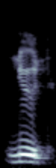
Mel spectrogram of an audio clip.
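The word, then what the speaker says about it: νῦν: always stay the same like the word for now noon Erasmus pronunciation if you ever see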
